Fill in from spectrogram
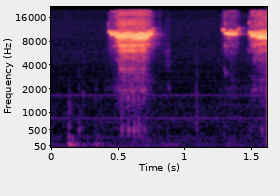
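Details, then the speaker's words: Milwaukee FSPE-110-QX jigsaw during reassembly after replacing the damaged gear and greasing it, turned by hand. Two short, high-pitched chirps about a third of a second each; owner suspects the worn gears meshing, not confirmed. Squeak on manual rotation. "That might be those worn gears meshing, so maybe a bit of a squeal when we start this, but just doing a manual rotation to see whether there's any problems, but look, it seems okay."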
